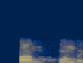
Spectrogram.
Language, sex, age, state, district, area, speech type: Sanskrit, male, 60+, Karnataka, Dharwad, rural, conversation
